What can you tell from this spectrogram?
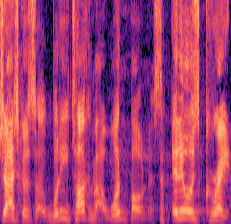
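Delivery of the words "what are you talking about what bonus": play-acted deadpan, rattled off dead dry. Retelling a postgame answer to a reporter's question, retelling a deadpan answer. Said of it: "It was really a deadpan answer".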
